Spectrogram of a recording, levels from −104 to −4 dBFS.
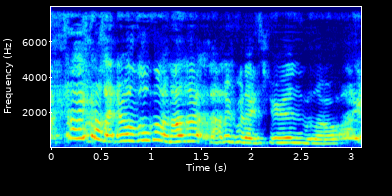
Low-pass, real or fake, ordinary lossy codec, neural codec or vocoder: none; fake; none; codec, 16 kHz, 4.8 kbps, FACodec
